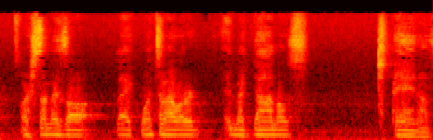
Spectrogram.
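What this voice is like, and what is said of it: Usual voice. Nothing is said of it.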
